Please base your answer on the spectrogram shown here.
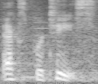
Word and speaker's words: expertise: expertise in that and that ending is ise and we kind of pronounce it a little bit like the french because it's a french word expertise so if you have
